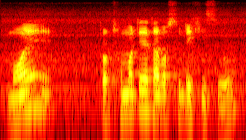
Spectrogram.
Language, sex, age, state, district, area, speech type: Assamese, male, 30-45, Assam, Majuli, urban, spontaneous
